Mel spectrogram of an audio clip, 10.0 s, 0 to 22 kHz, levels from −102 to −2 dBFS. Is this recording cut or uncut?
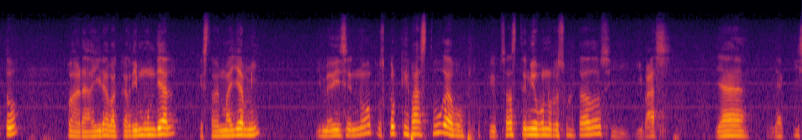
cut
